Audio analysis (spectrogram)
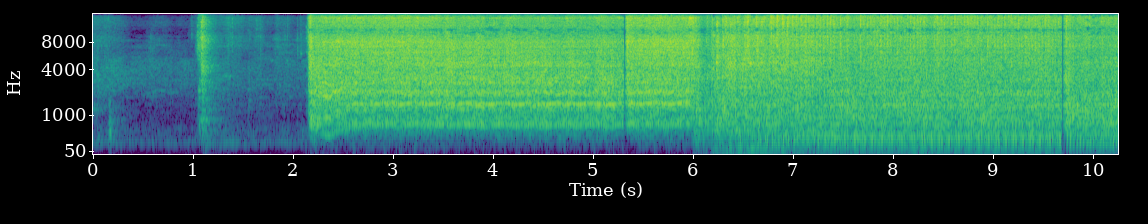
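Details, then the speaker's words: Auction generator, previously seized with a water-filled tank, started on choke with filtered fuel: a couple of pulls, then it catches and settles into a steady even run with no misses, knocks or smoke. "Okay, that runs surprisingly awesome. It doesn't even smoke or anything. I cannot believe it."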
